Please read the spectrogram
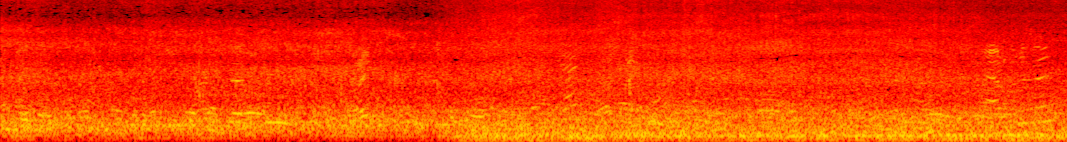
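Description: A car's engine running close by, its low rumble growing stronger about halfway through, over a steady rush of street noise with faint voices in the background.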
